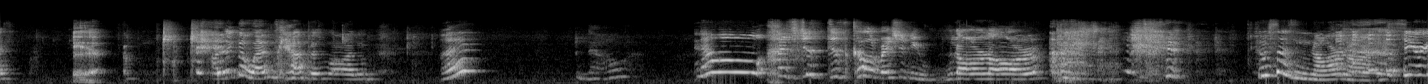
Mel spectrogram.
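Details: Three people having a burping contest: several loud, drawn-out voiced burps from more than one person, with talk between them in a small room.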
